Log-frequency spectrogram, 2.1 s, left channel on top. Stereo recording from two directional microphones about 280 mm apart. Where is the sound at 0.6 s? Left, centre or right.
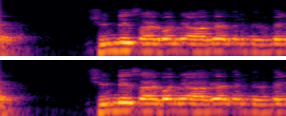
Right.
